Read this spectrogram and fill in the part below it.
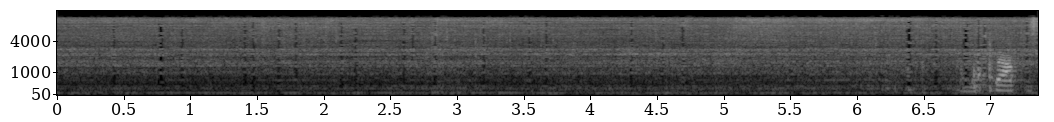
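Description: Water runs from a tap into a metal sink.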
